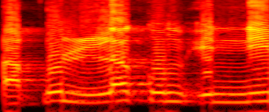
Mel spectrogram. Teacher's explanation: انی نون مشدد غنہ ہوگا، 1 الف کی مقدار غنہ کریں گے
